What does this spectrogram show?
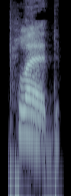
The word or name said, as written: pled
